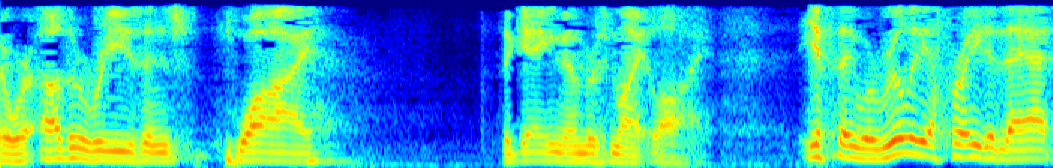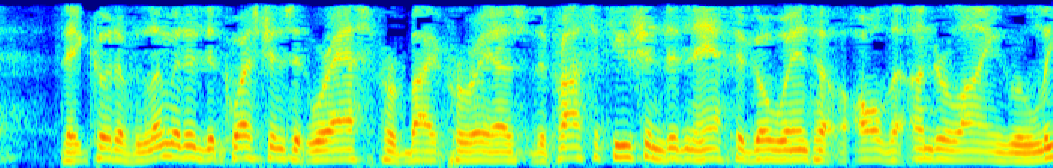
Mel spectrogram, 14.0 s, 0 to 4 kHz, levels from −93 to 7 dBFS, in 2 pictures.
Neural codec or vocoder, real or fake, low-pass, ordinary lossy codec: codec, 16 kHz in and 24 kHz out, 0.9 kbps, LongCat-Audio-Codec, four codebook decoder; fake; 3.6 kHz; MP3, 16 kbps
